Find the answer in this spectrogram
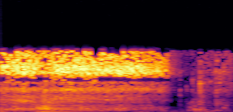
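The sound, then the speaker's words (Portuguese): A deep breath drawn in during a guided breathing meditation: a loud, steady, airy rush lasting over a second and a half that cuts off abruptly, followed by a fainter, softer breath. “Inspira,”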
